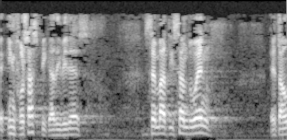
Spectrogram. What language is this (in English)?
Basque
